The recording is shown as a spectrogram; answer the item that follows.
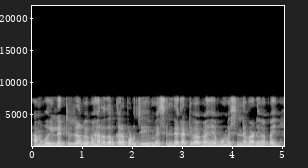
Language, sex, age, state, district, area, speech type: Odia, female, 30-45, Odisha, Bhadrak, rural, spontaneous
